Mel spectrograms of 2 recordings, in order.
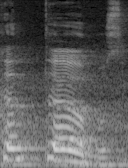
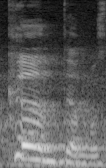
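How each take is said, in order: First: The stress is on the middle syllable. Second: The stress is not on the middle syllable. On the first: The speaker calls it right. "a gente fala cantamos. Então, a sílaba mais forte é o tá" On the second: The speaker calls it wrong. "a gente não fala cantamos"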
